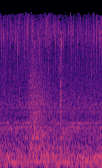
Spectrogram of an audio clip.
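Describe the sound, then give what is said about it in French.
Steady, crackling sizzle of nuggets of foie gras pan-frying as they brown, a dense, even hiss that holds at a constant level throughout with no talk. “nous sommes en train de faire poêler des pépites de foie gras qui viennent de la maison Mito aussi.”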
